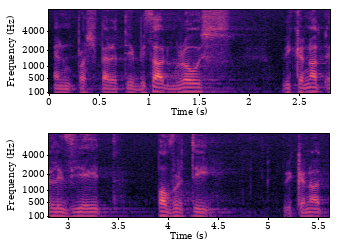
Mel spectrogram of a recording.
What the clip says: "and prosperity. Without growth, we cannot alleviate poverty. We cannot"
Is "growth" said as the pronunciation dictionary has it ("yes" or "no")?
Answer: no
